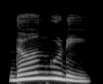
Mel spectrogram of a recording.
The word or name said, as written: ಧಿಂಕಿಡು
